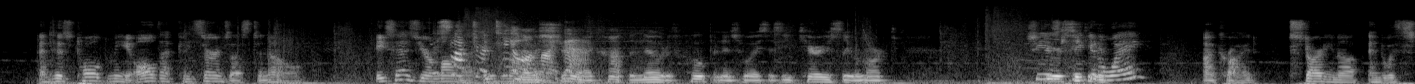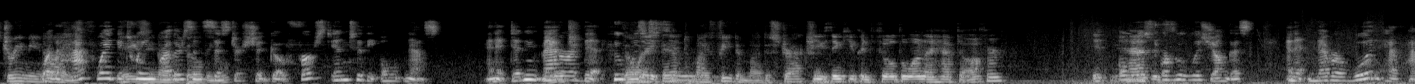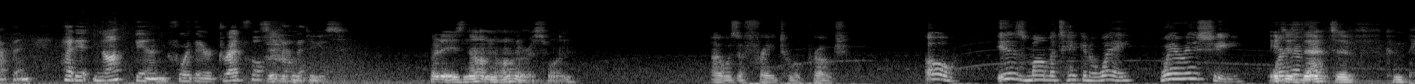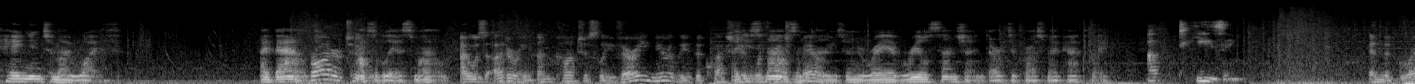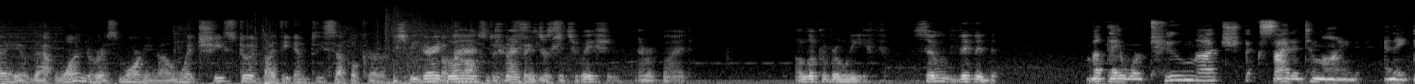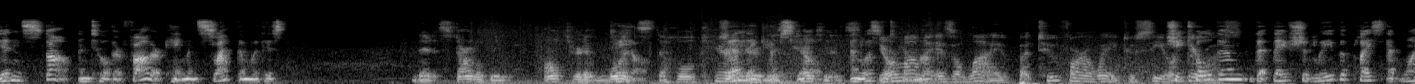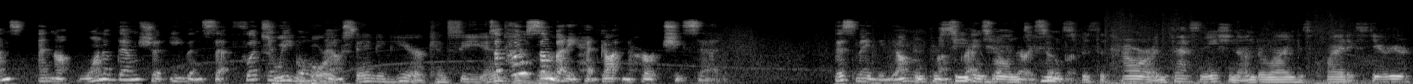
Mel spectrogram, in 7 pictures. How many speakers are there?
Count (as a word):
three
